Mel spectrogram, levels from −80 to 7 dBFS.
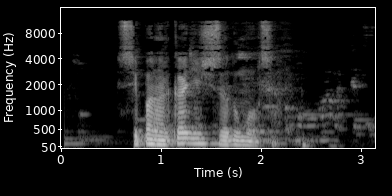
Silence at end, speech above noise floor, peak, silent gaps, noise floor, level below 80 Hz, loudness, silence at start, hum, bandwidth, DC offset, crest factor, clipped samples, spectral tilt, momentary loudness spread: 0.2 s; 30 dB; -4 dBFS; none; -49 dBFS; -48 dBFS; -20 LUFS; 0.05 s; none; 11.5 kHz; under 0.1%; 18 dB; under 0.1%; -5.5 dB/octave; 22 LU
